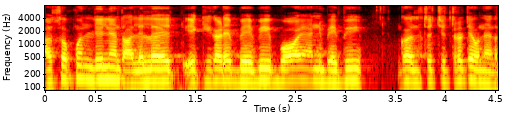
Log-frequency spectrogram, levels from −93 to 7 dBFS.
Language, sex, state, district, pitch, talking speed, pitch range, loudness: Marathi, male, Maharashtra, Solapur, 135 Hz, 185 wpm, 135-140 Hz, -15 LUFS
